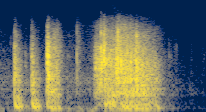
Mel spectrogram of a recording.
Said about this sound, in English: Okay, I'm home now. The keys are in the door, and the door is locked.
